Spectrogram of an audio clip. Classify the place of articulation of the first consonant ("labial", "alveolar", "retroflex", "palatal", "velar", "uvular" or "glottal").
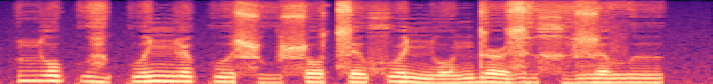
palatal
